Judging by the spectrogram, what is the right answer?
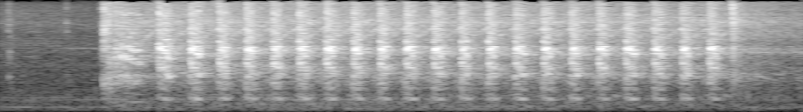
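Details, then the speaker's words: Car with no-start, no fault codes, fuel not flowing at the pump; fuel supply interrupted causes long cranking: starter turns evenly about four beats a second for three seconds without firing; crank, no start. "ที่ยาวก็คือน้ำมันมันขาดช่วงนะเมื่อกี้สตารไม่ติดนะครับ"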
